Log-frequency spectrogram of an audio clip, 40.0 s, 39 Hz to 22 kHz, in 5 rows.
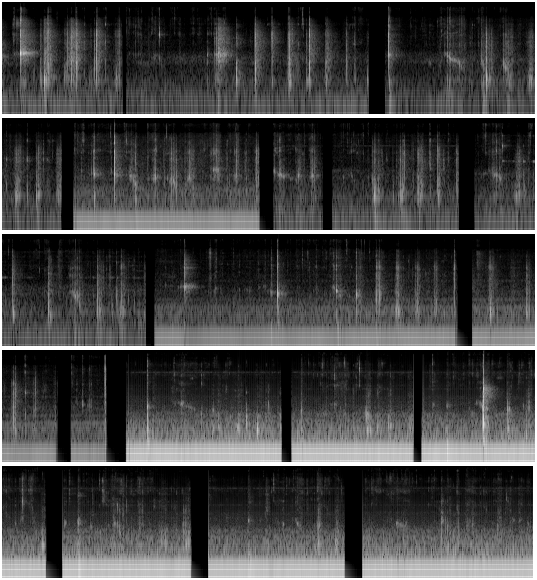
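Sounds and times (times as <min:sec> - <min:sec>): crunchy chewing: 0:00.0 - 0:39.9
low hum: 0:18.3 - 0:39.9.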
